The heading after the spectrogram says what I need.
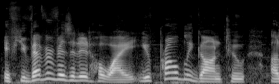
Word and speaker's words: Hawaiʻi: And it is pronounced Hawaii instead of Hawaii, but you'll often hear both pronunciations.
